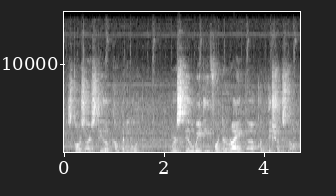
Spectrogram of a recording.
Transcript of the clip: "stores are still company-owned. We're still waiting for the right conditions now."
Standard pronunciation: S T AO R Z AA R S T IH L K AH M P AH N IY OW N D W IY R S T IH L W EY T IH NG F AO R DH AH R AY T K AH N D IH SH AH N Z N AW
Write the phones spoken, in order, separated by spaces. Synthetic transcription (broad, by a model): S T AO R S AA R S T IH L K AH M P AH N IY OW N D W IY R S T IH L W EY T IH NG F AO R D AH R AY T K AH N D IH SH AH N S N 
